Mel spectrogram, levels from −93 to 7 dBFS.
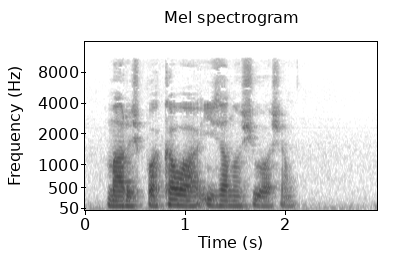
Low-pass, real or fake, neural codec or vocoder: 10.8 kHz; real; none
